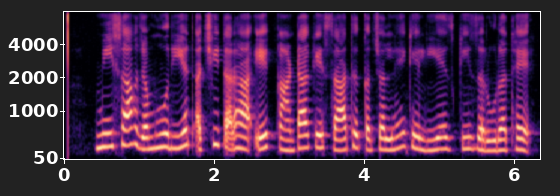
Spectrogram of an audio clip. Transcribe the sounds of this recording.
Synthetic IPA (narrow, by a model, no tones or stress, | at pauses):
miːsaːqd͡ʒɐmɦuːɾijət̪ɐ̰tːʃʰit̪ɐɾaʔeːkːãːʈakesaːt̪ʰkɐt͡ʃəlnekelieɪskizɐɾuːɾət̪ɦɛː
